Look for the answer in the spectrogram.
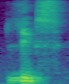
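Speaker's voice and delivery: LOOSE ending in a crisp S; voiceless ending. Shown as a demonstration. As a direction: say loose as "looss", no buzz. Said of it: "with a S sound".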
